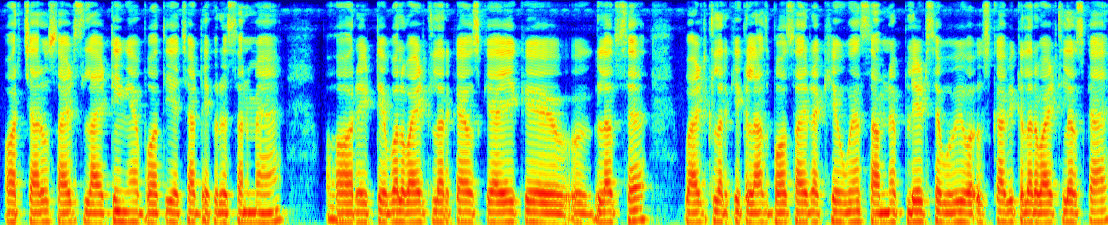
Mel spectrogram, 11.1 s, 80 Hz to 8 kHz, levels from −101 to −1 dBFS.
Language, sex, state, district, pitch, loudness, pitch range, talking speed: Hindi, male, Jharkhand, Deoghar, 125 Hz, -17 LUFS, 125-130 Hz, 240 wpm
